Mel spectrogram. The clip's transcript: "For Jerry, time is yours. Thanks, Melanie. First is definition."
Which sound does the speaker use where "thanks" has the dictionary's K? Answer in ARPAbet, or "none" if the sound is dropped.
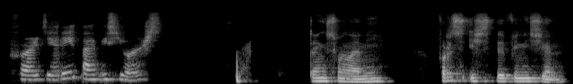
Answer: none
